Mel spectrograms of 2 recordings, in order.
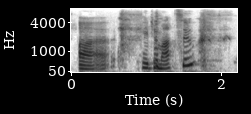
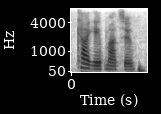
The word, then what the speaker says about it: Kagematsu: Heijimatsu. It's Kagematsu.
